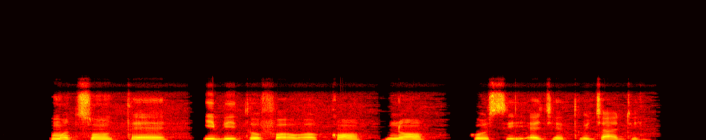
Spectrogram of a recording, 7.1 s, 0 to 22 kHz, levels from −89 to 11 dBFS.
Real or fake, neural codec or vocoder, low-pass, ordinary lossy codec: real; none; 9.9 kHz; none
